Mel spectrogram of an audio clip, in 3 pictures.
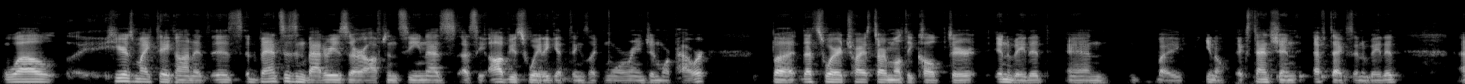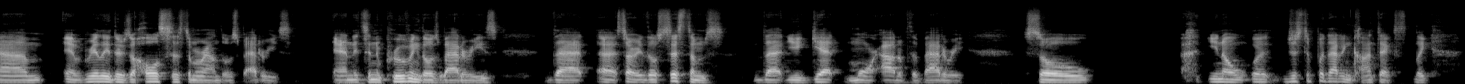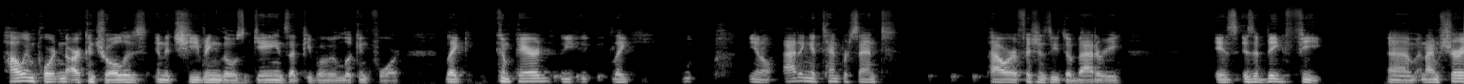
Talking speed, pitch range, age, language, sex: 155 wpm, 100-125 Hz, 20-39, English, male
